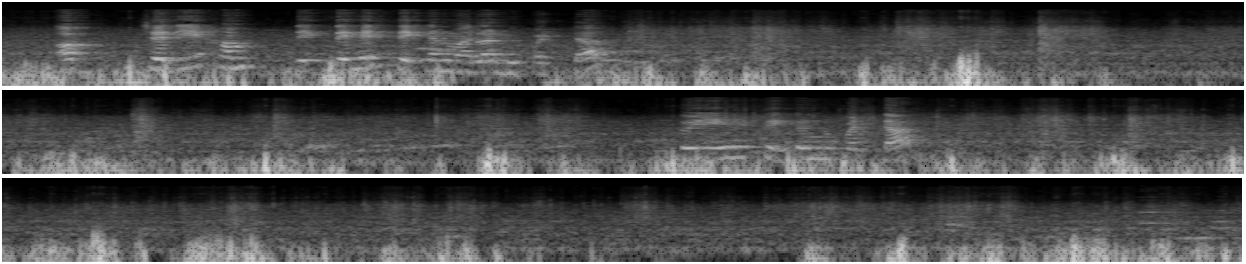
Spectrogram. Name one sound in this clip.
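A young woman talks to the listener close to a microphone.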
